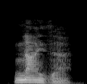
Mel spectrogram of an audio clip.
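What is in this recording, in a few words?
"neither", British English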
